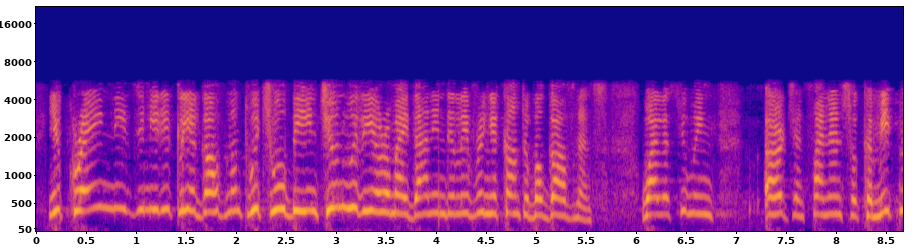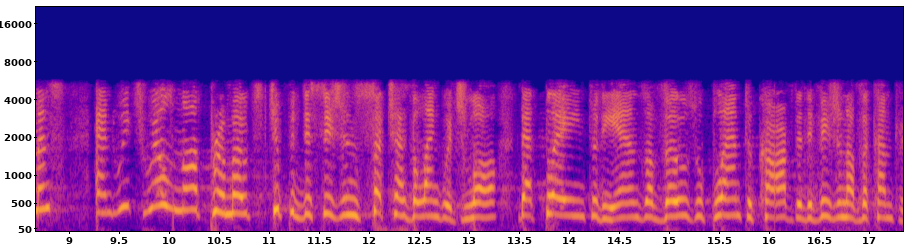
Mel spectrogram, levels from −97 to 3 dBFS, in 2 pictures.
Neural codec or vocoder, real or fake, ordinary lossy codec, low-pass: none; real; Opus, 32 kbps; 5.4 kHz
